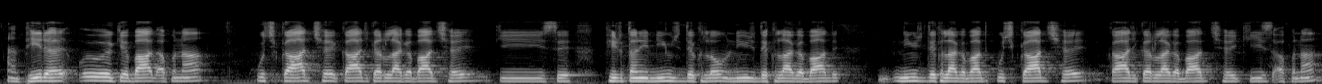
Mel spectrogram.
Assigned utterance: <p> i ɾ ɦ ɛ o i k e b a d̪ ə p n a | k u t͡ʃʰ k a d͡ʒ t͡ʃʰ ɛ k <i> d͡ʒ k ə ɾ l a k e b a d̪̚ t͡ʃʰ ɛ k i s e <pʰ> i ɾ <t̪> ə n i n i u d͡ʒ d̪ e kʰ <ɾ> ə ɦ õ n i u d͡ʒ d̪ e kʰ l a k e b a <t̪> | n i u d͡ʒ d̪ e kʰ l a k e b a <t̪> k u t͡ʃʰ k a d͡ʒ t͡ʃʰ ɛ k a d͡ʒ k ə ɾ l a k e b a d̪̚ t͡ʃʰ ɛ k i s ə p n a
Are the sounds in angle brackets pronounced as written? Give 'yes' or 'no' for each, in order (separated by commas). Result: no, no, yes, yes, no, no, no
